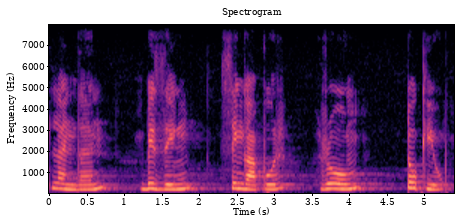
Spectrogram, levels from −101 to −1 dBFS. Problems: none marked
